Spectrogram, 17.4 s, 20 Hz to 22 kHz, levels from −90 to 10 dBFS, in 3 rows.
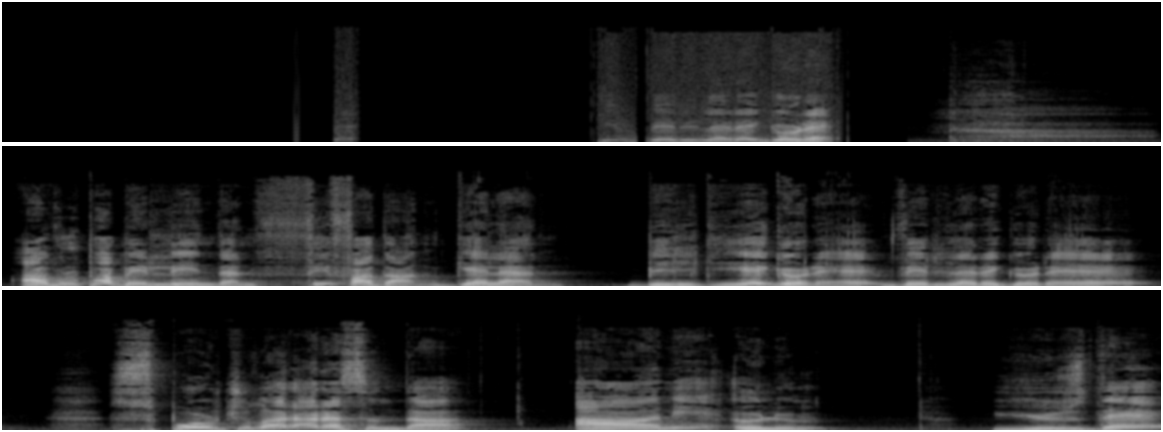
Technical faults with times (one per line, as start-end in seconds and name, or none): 0.00-4.53 truncation distortion on a fade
